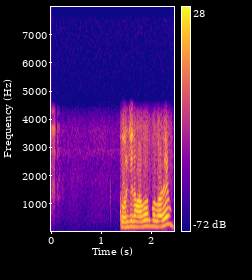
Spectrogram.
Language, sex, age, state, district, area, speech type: Dogri, male, 30-45, Jammu and Kashmir, Reasi, rural, conversation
